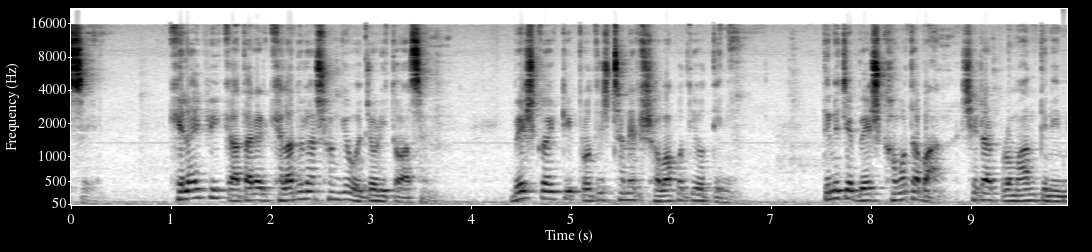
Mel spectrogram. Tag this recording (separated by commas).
striking pool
